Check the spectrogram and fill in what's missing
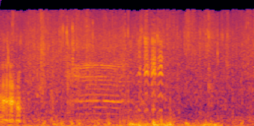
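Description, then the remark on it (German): Goats and sheep bleat amid a herd's low, restless rumble, with one long wavering bleat standing out near the middle and softer calls around it, as a Maasai village's thirsty herd in Kenya heads to a nearly dried-up river, raising a large dust cloud. “und Schafe laufen durstig an einen Fluss.”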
